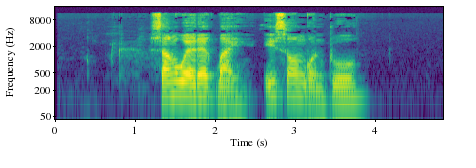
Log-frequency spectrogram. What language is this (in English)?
Mpumpong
